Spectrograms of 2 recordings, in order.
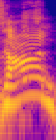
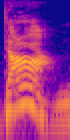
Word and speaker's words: Don: Don though. It's not Dom.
